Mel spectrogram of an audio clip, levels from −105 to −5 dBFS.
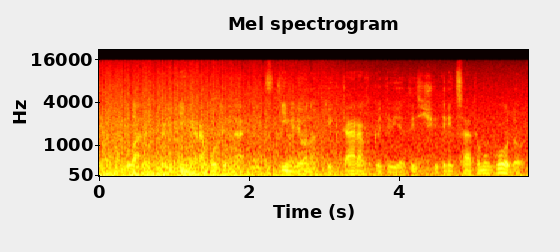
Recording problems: wind noise on the microphone; heavy; 2 dB below the speech

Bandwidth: 15.5 kHz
